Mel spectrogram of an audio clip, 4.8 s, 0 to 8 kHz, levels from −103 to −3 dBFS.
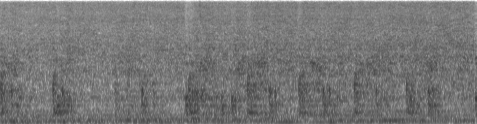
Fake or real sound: real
